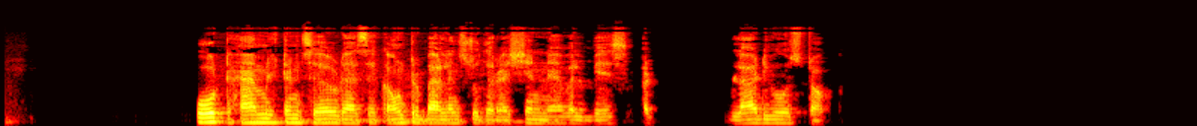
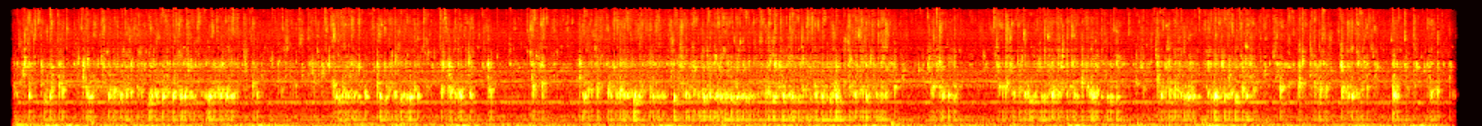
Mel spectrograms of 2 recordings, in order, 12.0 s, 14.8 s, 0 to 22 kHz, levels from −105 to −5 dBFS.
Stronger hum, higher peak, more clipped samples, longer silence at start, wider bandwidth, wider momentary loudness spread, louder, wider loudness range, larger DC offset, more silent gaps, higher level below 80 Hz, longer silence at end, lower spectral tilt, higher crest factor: neither; second, -10 dBFS vs -2 dBFS; neither; first, 2 s vs 0.15 s; second, 9.6 kHz vs 17 kHz; first, 13 LU vs 7 LU; second, -30 LUFS vs -24 LUFS; first, 10 LU vs 1 LU; neither; first, 6.34-6.42 s, 6.59-7.26 s vs none; second, -76 dBFS vs -44 dBFS; first, 3.75 s vs 0.25 s; first, -4 dB/octave vs -1 dB/octave; about the same, 24 dB vs 22 dB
